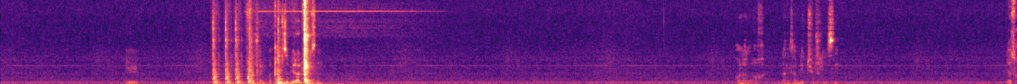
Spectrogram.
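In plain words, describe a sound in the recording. A train's electric equipment hums low and steady while the train stands still.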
